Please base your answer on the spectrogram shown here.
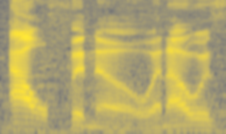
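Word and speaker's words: Alphinaud: out the oh and because you know the French and they're like nope it's just alphano and I was like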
